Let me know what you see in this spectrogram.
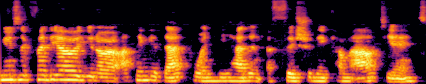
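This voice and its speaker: A woman's very deep, low voice at a moderate pace, with fairly even intonation. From South Africa. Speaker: psychology of religion researcher. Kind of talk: casual academic discussion.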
